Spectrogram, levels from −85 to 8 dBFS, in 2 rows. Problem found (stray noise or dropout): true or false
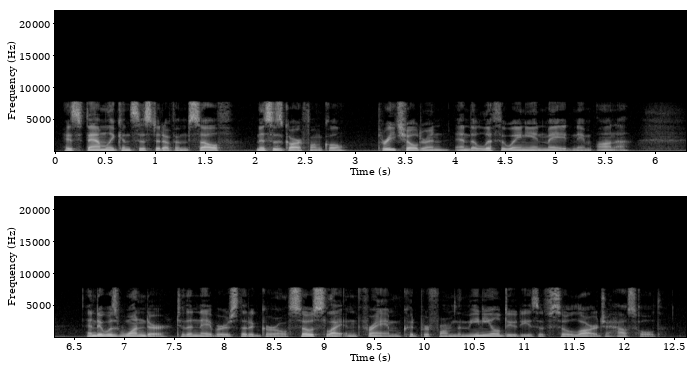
false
